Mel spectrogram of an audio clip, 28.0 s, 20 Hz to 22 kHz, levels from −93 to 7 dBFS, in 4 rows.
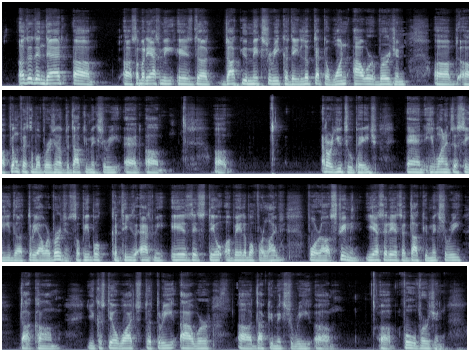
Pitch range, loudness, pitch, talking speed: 115-135 Hz, -17 LUFS, 120 Hz, 160 wpm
